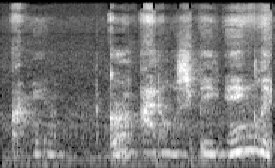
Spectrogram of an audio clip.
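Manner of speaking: soft, breathy whisper; whispered reply. Retold or imitated. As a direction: hush it like a confused aside. Family answering confused Lindsay.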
